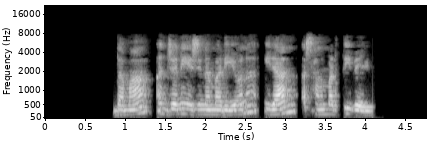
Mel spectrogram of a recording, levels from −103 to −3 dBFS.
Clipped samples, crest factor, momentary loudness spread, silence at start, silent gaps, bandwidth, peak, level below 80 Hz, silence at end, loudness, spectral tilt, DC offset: under 0.1%; 20 dB; 7 LU; 0.85 s; 2.69-2.73 s; 7.8 kHz; -2 dBFS; -70 dBFS; 0.65 s; -21 LUFS; -3 dB/octave; under 0.1%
